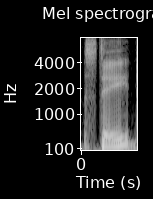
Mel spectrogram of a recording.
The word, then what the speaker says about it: Stage: Füllkrug, Duxch, Bittencourt, Weiser, der Außenverteidiger, der ja eher so einen offensiven Außenverteidiger gibt oder auch Jens Stay, der zwar Stage geschrieben wird, aber Stay wie to stay, bleiben, englisch ausgesprochen mit Stage, die waren immer da und haben die Wolfsburger so unter Druck gesetzt.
